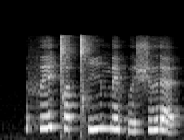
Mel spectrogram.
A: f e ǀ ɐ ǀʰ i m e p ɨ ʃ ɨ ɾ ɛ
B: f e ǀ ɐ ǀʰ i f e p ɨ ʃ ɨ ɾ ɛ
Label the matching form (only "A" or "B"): A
